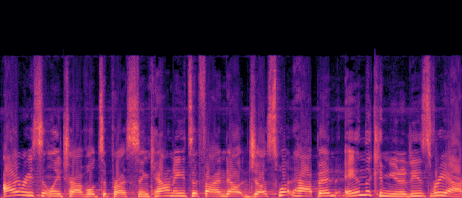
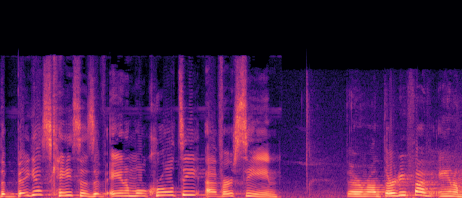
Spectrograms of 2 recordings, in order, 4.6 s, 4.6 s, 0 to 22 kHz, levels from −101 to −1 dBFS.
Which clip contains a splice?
second; 1 cut; at 2.9 s

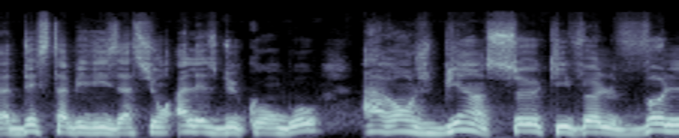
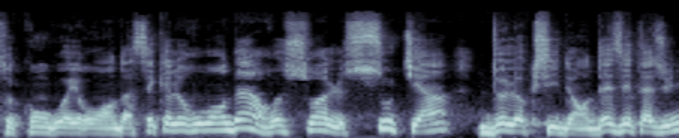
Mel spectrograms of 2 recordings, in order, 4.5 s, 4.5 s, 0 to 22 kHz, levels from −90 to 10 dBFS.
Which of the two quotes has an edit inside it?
second; 1 cut; at 3.0 s

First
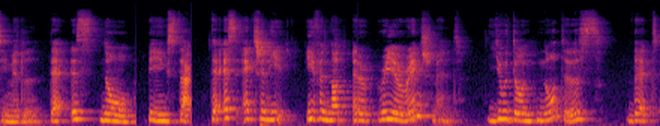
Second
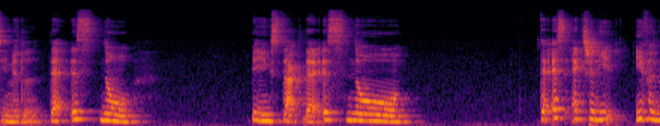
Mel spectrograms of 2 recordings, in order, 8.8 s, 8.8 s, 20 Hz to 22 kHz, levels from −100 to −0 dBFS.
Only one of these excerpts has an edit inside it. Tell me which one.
first; 4 cuts; at 1.8 s, 2.6 s, 4.7 s, 6.4 s

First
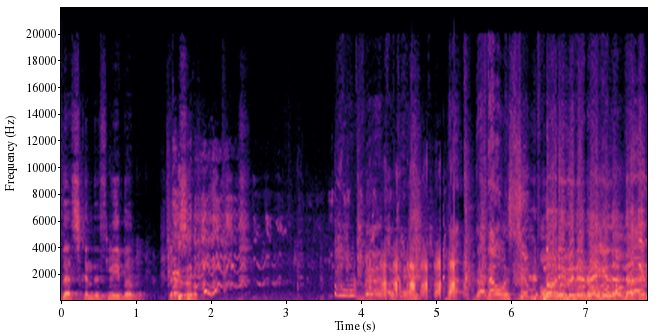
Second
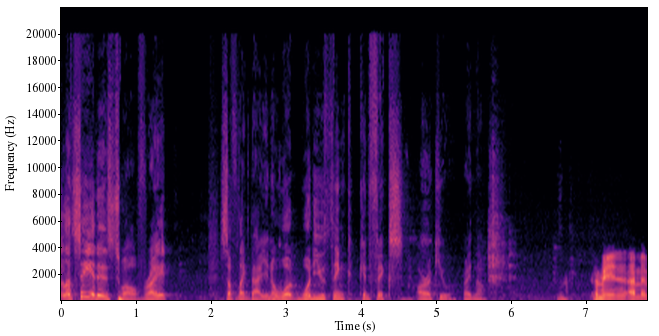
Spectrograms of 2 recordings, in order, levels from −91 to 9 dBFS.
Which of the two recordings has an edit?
second; 1 cut; at 2.0 s

